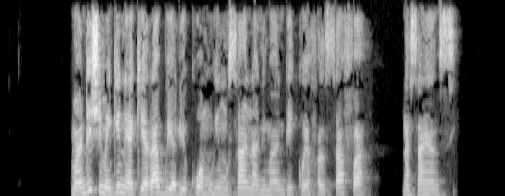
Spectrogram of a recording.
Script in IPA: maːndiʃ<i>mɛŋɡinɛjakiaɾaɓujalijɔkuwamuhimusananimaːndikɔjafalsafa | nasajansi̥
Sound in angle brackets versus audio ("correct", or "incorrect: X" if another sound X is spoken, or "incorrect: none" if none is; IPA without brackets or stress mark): correct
